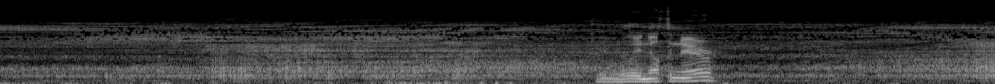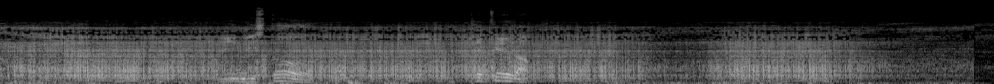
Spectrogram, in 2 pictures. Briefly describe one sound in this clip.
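An electronic leak detector hisses and crackles steadily.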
